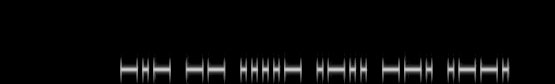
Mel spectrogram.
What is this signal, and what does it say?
Morse code, heard as a keyed tone, about 22 wpm, 700 Hz. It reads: KM4LGP
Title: USA Call Signs - 4x Character Spacing - 22wpm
